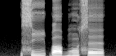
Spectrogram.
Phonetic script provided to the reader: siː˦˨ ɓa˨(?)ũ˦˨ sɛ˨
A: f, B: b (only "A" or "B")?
B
